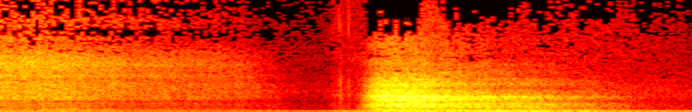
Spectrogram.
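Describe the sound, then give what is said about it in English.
A person takes a deep breath: a long, airy rush of breath, a short pause, then a louder, fuller breath that slowly fades. “So I'm going to take a deep breath with me.”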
